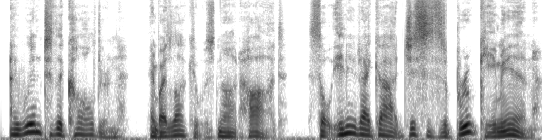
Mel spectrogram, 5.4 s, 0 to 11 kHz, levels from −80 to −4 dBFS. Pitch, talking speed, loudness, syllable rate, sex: 110 Hz, 255 wpm, -20 LUFS, 5.3 syllables/s, male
